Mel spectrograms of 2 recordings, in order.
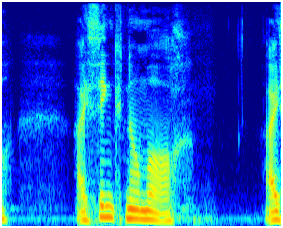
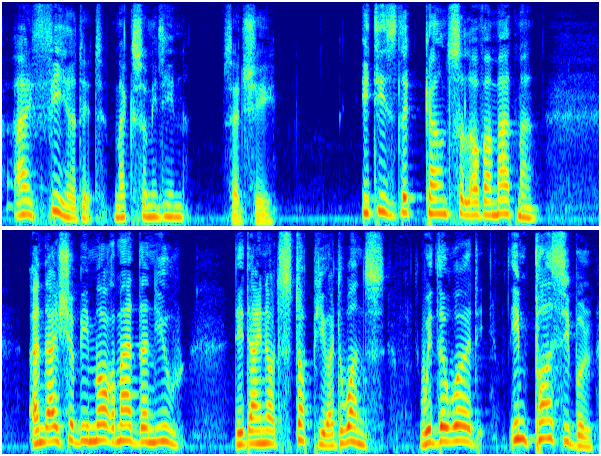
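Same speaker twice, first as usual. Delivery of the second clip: put-on young woman refusing; 8 semitones higher than usual. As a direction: stop him at once. Valentine refuses his plan.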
